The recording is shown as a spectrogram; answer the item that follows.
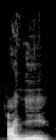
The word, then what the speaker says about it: они: Они is they. Хотят is want. Пирог is pie. Они. Хотят. Пирог. Они.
